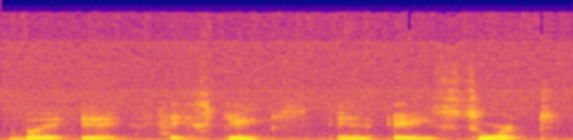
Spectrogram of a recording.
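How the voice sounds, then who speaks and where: Slow and mellow, a woman's mid-range voice keeps a level tone as she hesitantly reads a novel aloud, the way a learner would. She stumbles on words, repeats fragments and reads out the punctuation. The lo-fi recording is dull and faintly noisy.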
